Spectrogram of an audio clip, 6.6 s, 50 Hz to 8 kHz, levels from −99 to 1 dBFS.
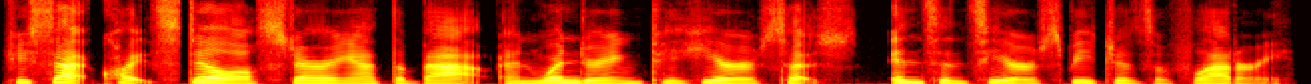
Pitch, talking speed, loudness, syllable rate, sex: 205 Hz, 155 wpm, -21 LUFS, 4.5 syllables/s, female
